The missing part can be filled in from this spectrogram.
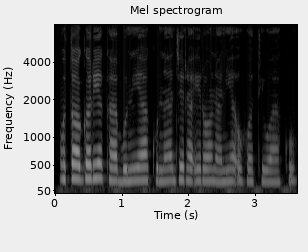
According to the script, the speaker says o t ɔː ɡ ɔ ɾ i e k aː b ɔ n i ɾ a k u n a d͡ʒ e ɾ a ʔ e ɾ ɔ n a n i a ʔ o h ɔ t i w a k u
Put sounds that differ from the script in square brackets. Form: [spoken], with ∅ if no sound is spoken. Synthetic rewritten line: o t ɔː ɡ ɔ ɾ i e k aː b [u] n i [∅] a k u n a d͡ʒ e ɾ a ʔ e ɾ ɔ n a n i a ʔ o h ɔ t i w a k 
